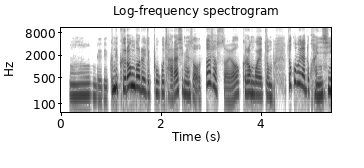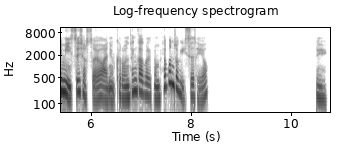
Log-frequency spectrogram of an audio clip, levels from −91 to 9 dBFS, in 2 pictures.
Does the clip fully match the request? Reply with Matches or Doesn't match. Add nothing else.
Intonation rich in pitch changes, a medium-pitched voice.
Matches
